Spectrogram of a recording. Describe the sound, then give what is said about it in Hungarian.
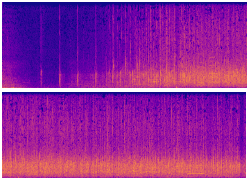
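A large audience breaks into applause, starting with a few scattered claps and quickly swelling into sustained, dense clapping that holds steady and fills the space, as farewell applause greeting the Pope after his Latin blessing. “Lassan visszaszokunk mi is ehhez a búcsúzáshoz, a tapshoz és a Szentatya köszöntéséhez.”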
